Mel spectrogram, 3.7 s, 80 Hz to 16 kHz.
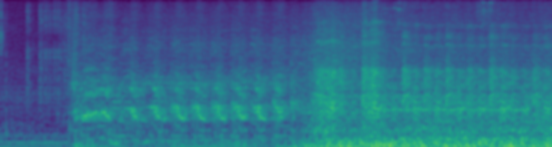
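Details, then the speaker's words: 2004 Ford F-250 diesel after installing a BulletProof Diesel FICM power supply (FICM main power about 49 V): cranks, starts slightly rough after about a second, then settles to steady idle with sync and IPR about 51%; normal start. "we got to start a little rough there for a second"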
